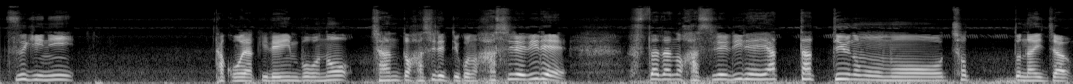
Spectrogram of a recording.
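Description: Brief: high-pitched male podcast host with a Kansai accent, chatty, excitable fan rambling. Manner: rambling, enthusiastic fan chatter with frequent fillers. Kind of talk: casual solo podcast talk.

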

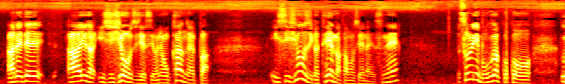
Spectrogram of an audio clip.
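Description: A man with a Kansai accent hosting a podcast, telling a story in a casual monologue with comic exasperation. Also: fairly high pitch. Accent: Kansai Japanese. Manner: animated, comic exasperation, lots of fillers. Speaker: podcast host.

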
